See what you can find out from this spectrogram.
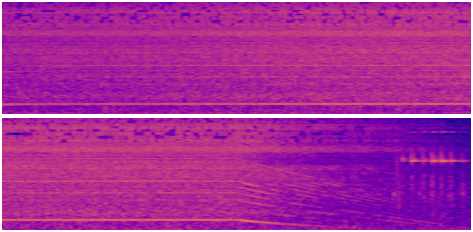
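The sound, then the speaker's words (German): An immersion blender whirs loudly and steadily for about seven seconds, pureeing peeled, pitted fruit pulp for sorbet, then winds down with a falling pitch and stops, followed by a few soft clunks. “Dann hole ich direkt mal den Pürierstab und dann wird das Fruchtfleisch zu Püree verarbeitet.”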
